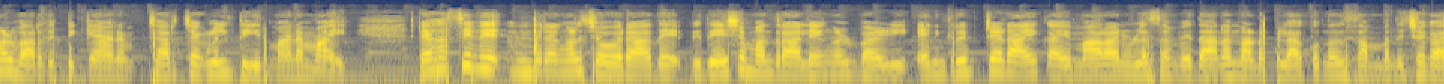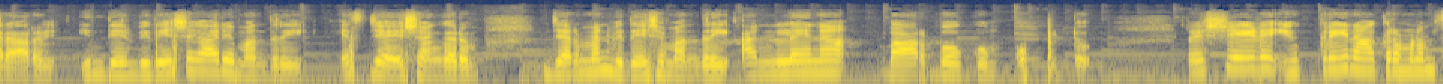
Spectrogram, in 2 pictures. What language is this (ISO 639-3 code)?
mal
